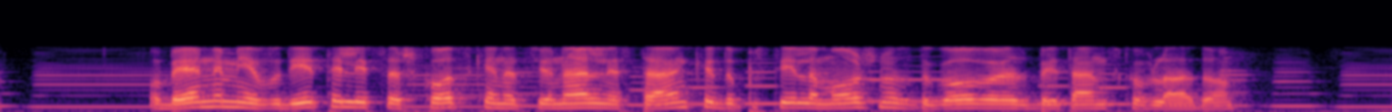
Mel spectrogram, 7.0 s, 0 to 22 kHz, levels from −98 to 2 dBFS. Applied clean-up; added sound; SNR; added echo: none; Wind instrument, woodwind instrument; 19 dB; none.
